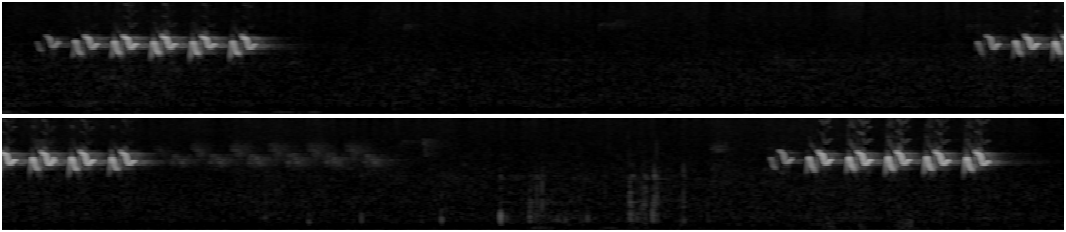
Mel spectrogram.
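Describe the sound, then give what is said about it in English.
A Kentucky warbler sings three times, each song a quick run of about six loud, clear two-noted chirrups, with several seconds of quiet between songs against faint background hiss. “First, the Kentucky warblers, two-noted, chirree, chirree, chirree, chirree.”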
